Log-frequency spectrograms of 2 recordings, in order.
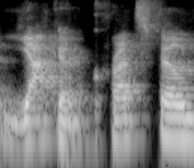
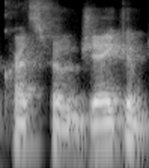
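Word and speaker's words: Creutzfeldt-Jakob: I mean, Yaka Kutzfeld disease is the name or Crutzel Jacob disease depending upon who's pronouncing it and where they were trained at.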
